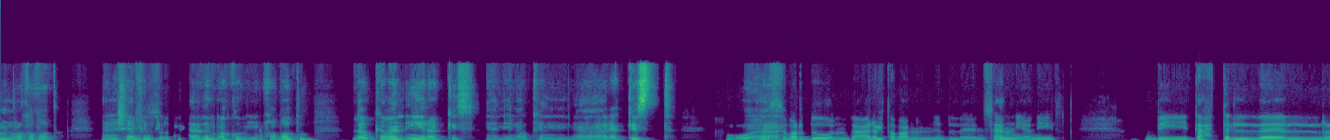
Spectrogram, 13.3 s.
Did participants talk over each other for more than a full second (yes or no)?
no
